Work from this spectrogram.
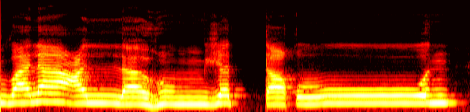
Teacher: मीम पर गुन्ना करेंगे, गुन्ना असल है।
